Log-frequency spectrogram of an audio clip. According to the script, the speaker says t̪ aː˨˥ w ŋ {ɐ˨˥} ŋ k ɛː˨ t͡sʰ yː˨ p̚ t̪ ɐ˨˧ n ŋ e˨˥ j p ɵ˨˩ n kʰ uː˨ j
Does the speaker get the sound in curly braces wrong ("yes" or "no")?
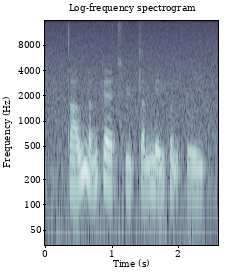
no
